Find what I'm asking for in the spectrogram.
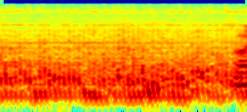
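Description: In Ghost Recon Wildlands, a helicopter flies just before landing by water, its rotor beating in a rapid steady pulse over engine hum, loud and close, with a faint voice near the end.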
